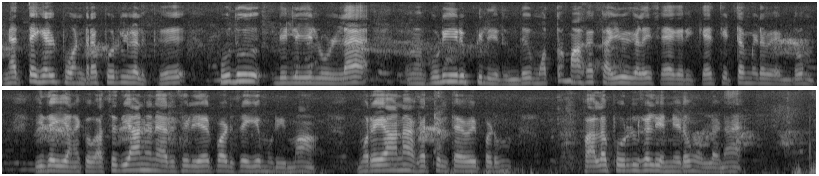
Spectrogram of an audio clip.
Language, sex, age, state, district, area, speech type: Tamil, female, 60+, Tamil Nadu, Viluppuram, rural, read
